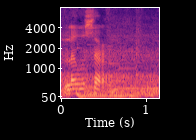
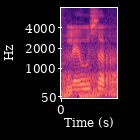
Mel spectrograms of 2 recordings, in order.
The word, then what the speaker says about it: Leuser: Gunung Low kayak mana sih bacanya? Lauser. Leuser gitu ya.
